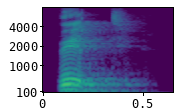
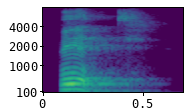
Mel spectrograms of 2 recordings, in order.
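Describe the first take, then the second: First: The word begins with a V sound. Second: The word begins with a B sound. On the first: "aí você pronuncia vet, como fosse o V" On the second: "se pronuncia bet, é B"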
